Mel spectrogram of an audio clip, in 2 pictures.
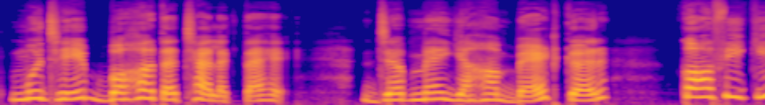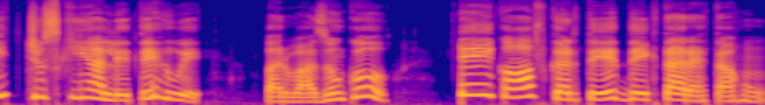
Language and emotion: Urdu, happy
